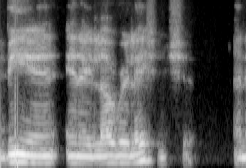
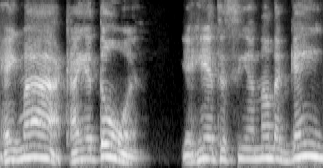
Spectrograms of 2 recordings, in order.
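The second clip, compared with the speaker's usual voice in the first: put-on distinctly different, pitched-up Boston accent; 8 semitones higher than usual. Describing how Boston locals greet him, imitating a Boston accent. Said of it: "That's how the Boston people talk".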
